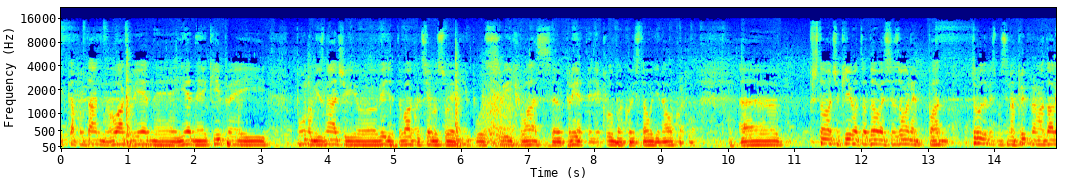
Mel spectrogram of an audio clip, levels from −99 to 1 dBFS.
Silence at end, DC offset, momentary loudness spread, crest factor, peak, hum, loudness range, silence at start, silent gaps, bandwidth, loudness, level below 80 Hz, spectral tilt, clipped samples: 0 s; under 0.1%; 9 LU; 12 dB; -4 dBFS; none; 2 LU; 0 s; none; 14 kHz; -17 LUFS; -36 dBFS; -7.5 dB/octave; under 0.1%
